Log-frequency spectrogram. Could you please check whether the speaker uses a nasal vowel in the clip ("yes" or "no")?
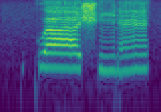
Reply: yes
